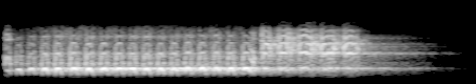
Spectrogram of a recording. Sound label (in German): Tropenvogel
